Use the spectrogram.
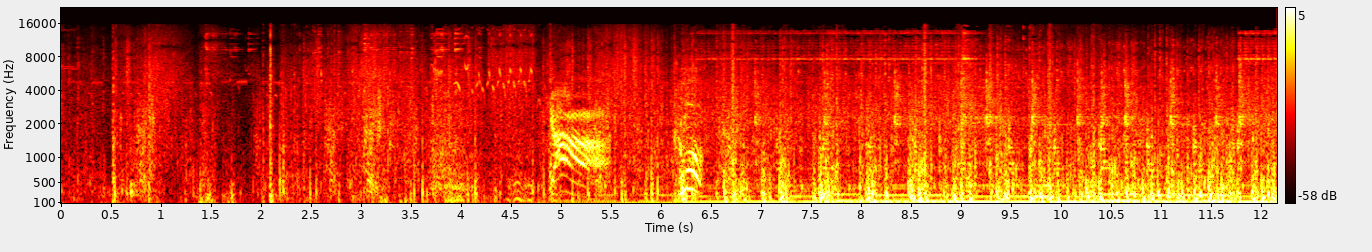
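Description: Horse hooves clip-clop in a steady walking rhythm in the video game Red Dead Redemption, with mechanical game sounds and a low droning hum rising in the background.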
